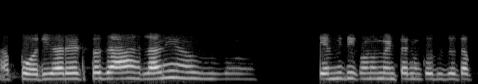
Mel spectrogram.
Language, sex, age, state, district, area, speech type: Odia, female, 45-60, Odisha, Angul, rural, conversation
